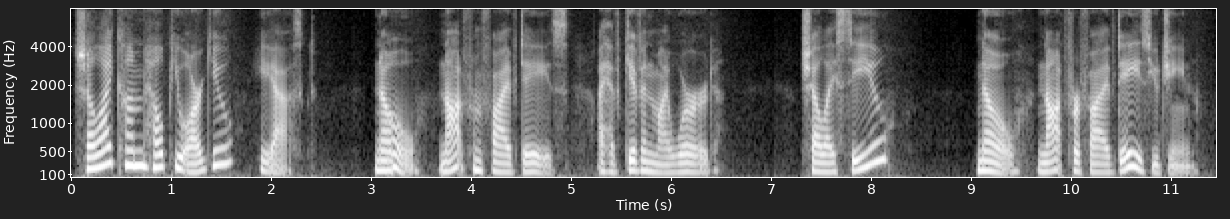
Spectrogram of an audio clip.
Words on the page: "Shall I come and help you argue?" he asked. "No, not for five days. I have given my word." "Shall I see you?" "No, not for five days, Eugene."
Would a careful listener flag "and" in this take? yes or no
yes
